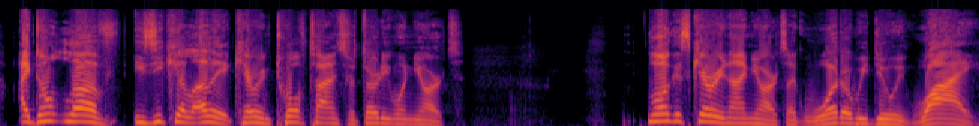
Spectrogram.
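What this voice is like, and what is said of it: Fired up, yelling. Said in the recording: “I'm fired up. I'm yelling.”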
